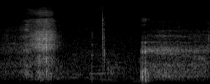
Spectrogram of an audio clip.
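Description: A person sniffing once, a short hissy intake through the nose about half a second in. A faint click follows, then a short knock with a fading hiss after it.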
